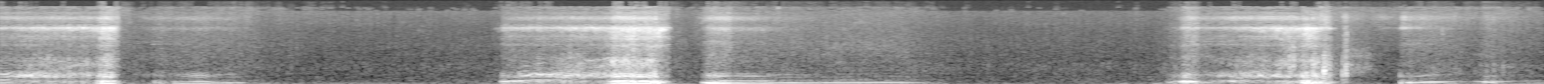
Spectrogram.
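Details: Uneven snorting snores with short rumbling in-breaths and softer out-breaths separated by quiet pauses: animal (Charlie) snoring during sleep.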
